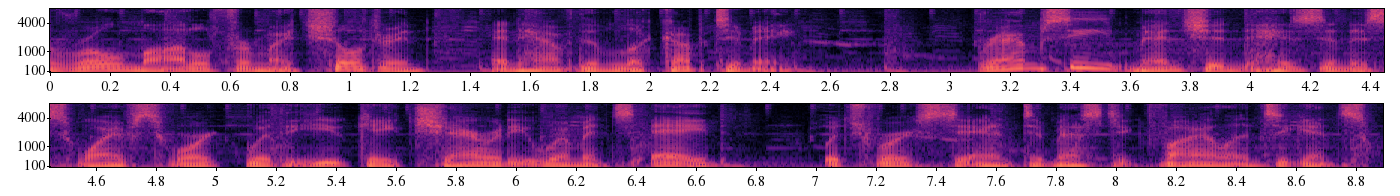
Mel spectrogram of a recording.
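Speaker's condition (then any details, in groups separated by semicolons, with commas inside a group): No condition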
